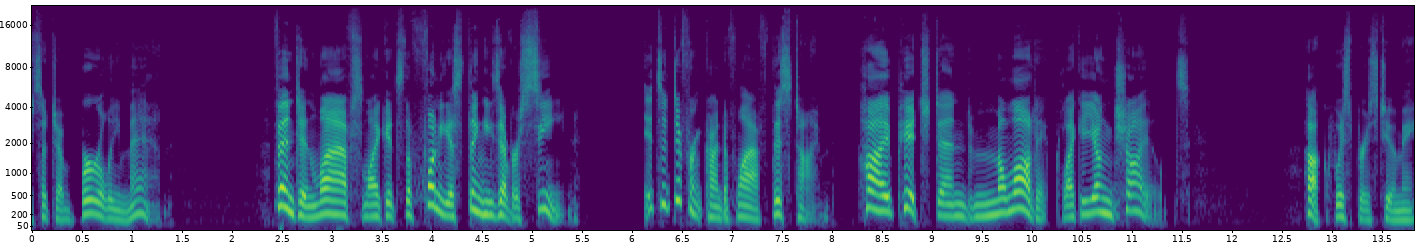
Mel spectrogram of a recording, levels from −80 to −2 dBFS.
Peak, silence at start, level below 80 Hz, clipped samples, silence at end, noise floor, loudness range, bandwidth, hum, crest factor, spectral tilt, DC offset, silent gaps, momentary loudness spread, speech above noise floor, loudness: -4 dBFS; 0 s; -72 dBFS; under 0.1%; 0 s; -79 dBFS; 5 LU; over 20 kHz; none; 18 dB; -4.5 dB/octave; under 0.1%; none; 14 LU; 58 dB; -21 LUFS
